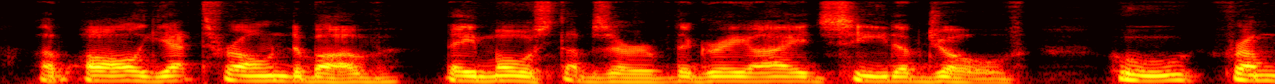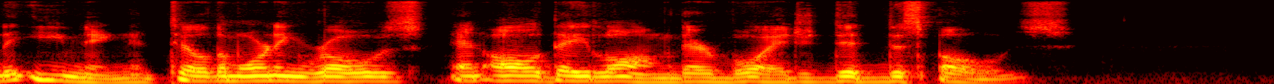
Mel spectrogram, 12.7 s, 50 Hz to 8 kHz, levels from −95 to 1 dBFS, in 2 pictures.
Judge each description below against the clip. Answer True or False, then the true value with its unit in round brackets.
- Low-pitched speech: True (115 Hz)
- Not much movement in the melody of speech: False (3.7 semitones)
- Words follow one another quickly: False (140 wpm)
